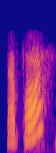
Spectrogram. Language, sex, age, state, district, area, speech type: Bengali, female, 18-30, West Bengal, Alipurduar, rural, conversation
